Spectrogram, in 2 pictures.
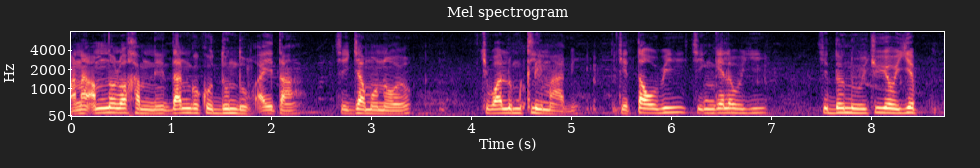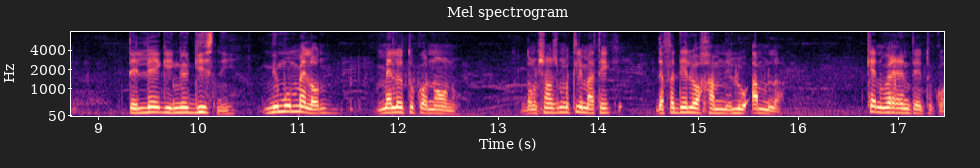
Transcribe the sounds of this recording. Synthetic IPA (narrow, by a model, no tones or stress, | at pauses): wanaʔa̰mnoloxamnidanɡɐkodundua̰jitãː | t͡ʃiɟamonojo | t͡ʃiwalumuklimabit͡ʃitawbit͡ʃiŋɡelowji | t͡ʃidɐnujt͡ʃijowjəp̚ | teleɡiŋɡɐɡisni | nimumɛlon | mɛlotukonɔnu | dɔ̃ŋkʃãns̬maklimatik | dɛfɐdilɔxamniluʔamlɐ | kɛnwɛɾɛntetuko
